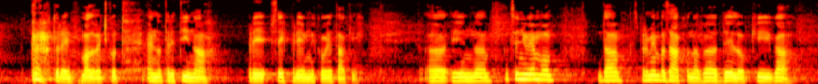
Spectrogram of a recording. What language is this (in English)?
Slovenian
